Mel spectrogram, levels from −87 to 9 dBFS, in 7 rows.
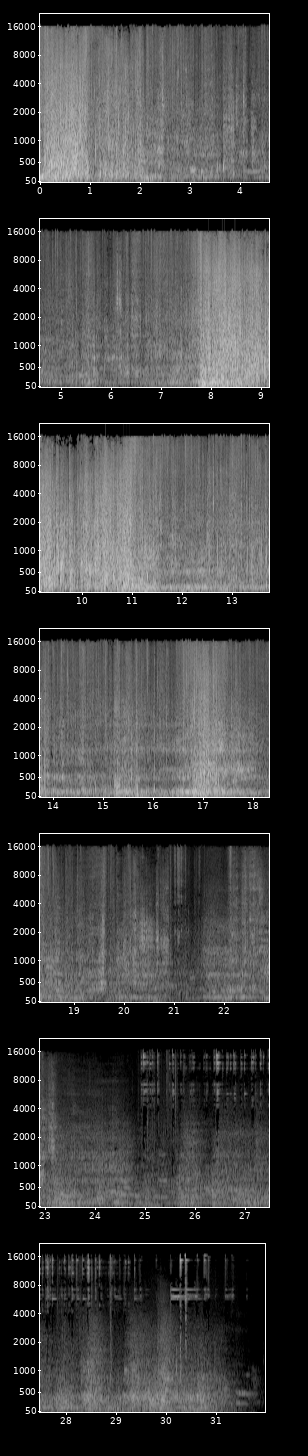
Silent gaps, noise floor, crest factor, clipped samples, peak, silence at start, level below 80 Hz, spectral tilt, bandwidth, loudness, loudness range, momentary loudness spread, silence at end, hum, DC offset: none; -53 dBFS; 20 dB; under 0.1%; 0 dBFS; 0 s; -38 dBFS; -3 dB/octave; 17.5 kHz; -16 LUFS; 21 LU; 24 LU; 0.95 s; none; under 0.1%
